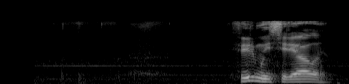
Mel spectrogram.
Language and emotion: Russian, neutral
